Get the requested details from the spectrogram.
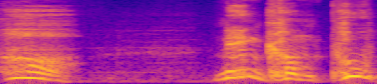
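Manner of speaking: acted, very high-pitched, loud and angry. Retelling how a wrestler shouts as the camera cuts out: imitating Tony Atlas angry. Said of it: "Tony Atlas is so angry".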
